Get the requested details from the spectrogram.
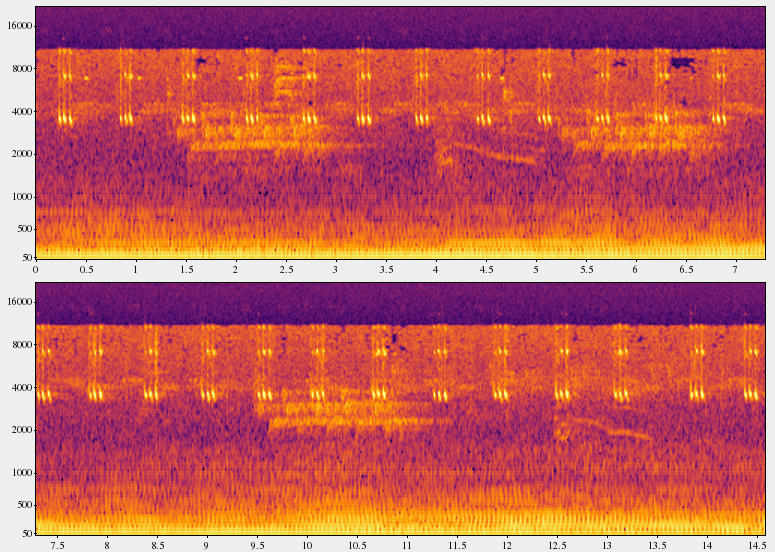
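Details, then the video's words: Morning meadow crickets keep up a rapid, even train of high-pitched paired chirps, several each second, while a loud low rumble drones underneath throughout. "Morning Crickets"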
